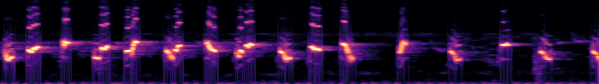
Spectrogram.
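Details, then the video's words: Sooty-headed bulbul, locally trucuk, delivering ropelan song, a quick sequence of rising and falling whistled notes with uneven spacing, over a faint low ticking in the background. "Ropelan burung trucuk paling Juoss..!!!"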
